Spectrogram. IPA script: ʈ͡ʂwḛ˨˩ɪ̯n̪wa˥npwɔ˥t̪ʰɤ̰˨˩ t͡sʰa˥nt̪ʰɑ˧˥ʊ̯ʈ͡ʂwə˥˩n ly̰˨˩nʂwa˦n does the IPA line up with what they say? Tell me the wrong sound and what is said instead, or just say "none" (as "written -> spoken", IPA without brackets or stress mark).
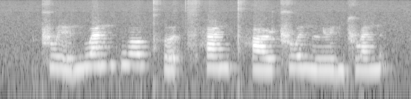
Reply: none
